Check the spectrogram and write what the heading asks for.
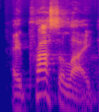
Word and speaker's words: proselyte: A proselyte, that's how you pronounce the word, a proselyte from Antioch.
